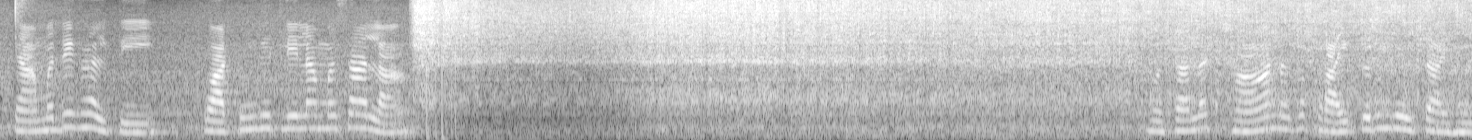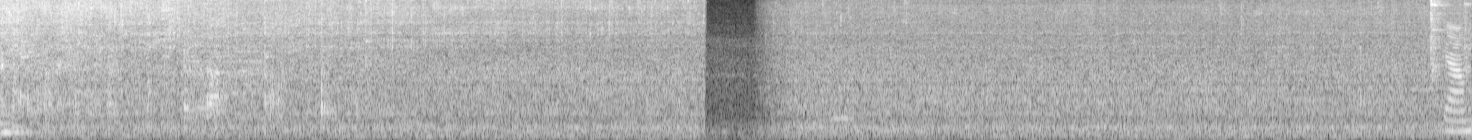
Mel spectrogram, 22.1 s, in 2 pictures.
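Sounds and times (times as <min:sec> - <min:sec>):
paste sizzling in hot oil: 0:03.1 - 0:16.4.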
